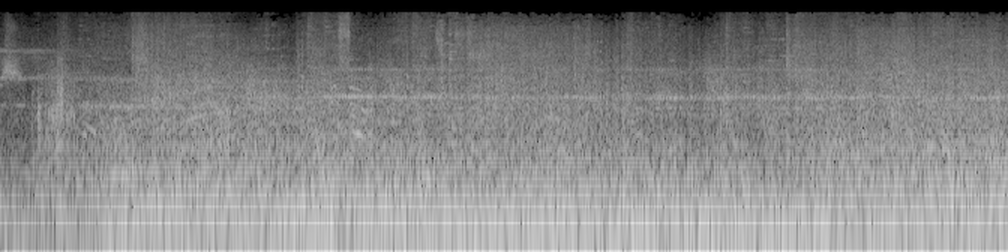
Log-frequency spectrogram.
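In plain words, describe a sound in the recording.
Rockets launch with sharp whooshes.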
